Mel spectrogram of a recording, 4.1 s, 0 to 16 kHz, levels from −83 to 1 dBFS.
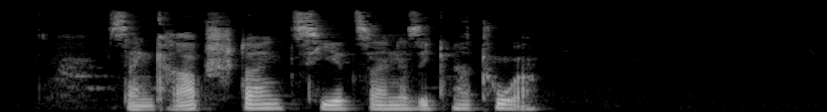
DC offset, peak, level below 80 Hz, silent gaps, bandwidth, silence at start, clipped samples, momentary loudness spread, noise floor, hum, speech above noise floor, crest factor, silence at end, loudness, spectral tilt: under 0.1%; -10 dBFS; -70 dBFS; none; 11.5 kHz; 0.3 s; under 0.1%; 5 LU; -77 dBFS; none; 47 dB; 22 dB; 1.45 s; -30 LUFS; -4.5 dB/octave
